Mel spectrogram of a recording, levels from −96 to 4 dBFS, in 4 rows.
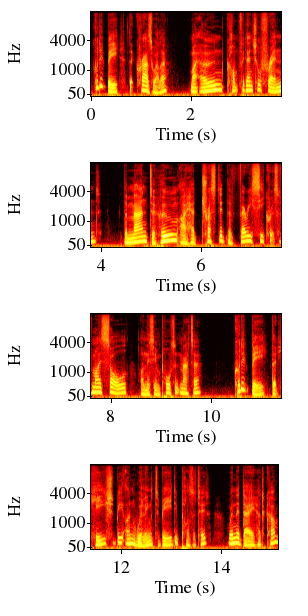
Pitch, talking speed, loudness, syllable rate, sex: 135 Hz, 160 wpm, -20 LUFS, 4.6 syllables/s, male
